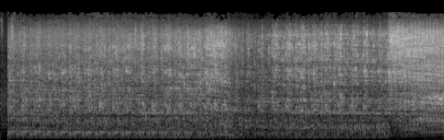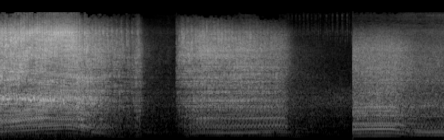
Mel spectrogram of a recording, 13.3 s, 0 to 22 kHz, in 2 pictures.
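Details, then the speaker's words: 3rd-gen Pontiac Firebird on its first drive, carburetor not yet tuned: loud open-exhaust revs climb hard, fall off and surge without settling into a gear; the moved throttle bracket misadjusted the TV cable so the transmission would not shift properly. "all right so uh that first drive failed and it was a pretty easy errors to fix such as the throttle bracket moved causing the tv cable not to allow the transmission shift properly"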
